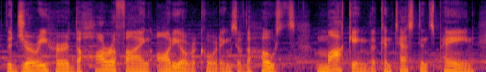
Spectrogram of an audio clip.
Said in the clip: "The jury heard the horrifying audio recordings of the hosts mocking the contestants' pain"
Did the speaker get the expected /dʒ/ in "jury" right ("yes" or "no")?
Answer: yes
